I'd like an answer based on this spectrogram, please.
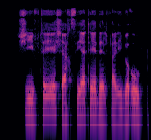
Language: Persian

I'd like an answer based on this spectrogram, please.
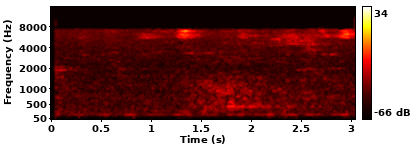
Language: Swahili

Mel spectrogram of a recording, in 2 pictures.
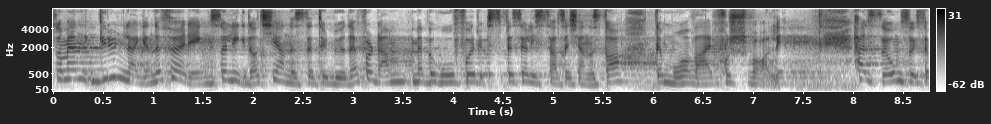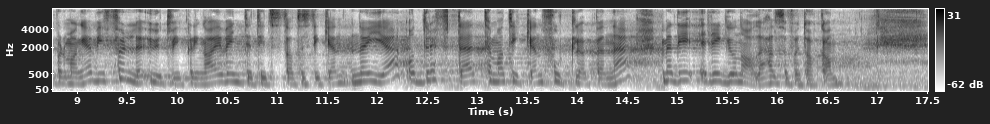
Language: Norwegian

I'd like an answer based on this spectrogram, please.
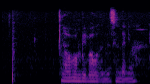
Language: Kinyarwanda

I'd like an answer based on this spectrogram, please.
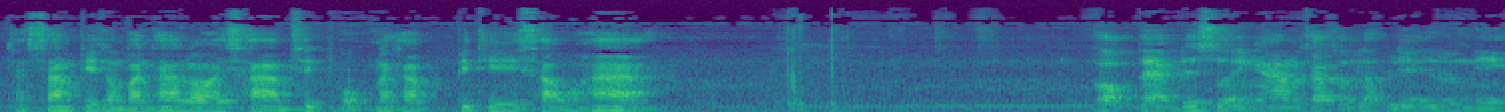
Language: Thai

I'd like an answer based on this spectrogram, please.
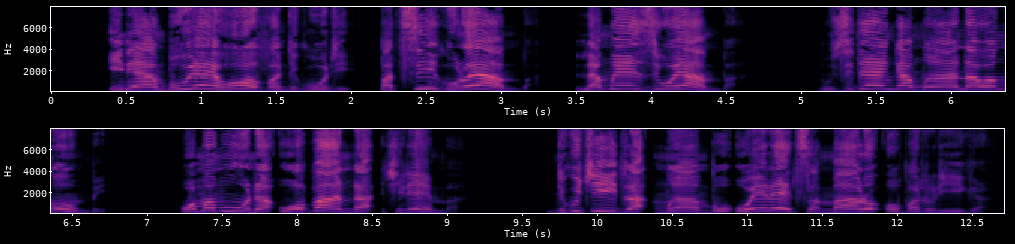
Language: Nyanja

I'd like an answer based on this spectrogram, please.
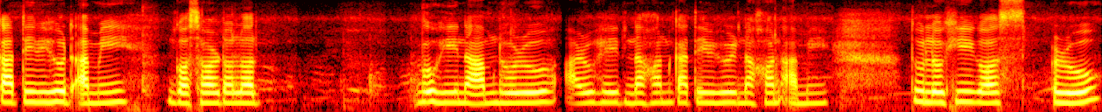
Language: Assamese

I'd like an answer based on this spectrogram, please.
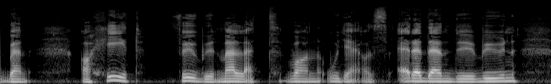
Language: Hungarian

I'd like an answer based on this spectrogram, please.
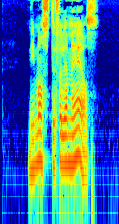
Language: Swedish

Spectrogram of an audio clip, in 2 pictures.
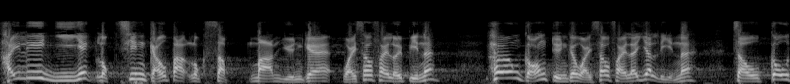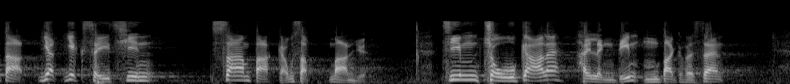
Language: Cantonese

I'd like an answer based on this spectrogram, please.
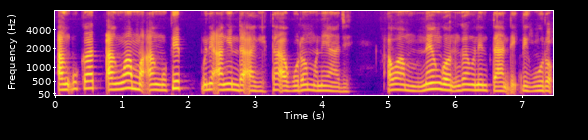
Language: Tangale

